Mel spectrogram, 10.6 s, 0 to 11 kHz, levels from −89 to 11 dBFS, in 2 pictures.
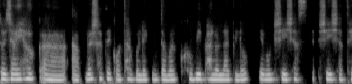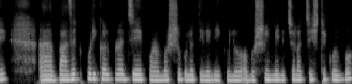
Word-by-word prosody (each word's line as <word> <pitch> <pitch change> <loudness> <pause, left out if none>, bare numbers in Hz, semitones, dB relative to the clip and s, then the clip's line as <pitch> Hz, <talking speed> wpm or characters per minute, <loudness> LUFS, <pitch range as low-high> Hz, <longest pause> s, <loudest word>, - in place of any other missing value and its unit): তো 215 - +2
যাই 205 0 +5
হোক 215 +1 +4 0.2
আ - - +5 0.4
আপনার 200 +4 -1
সাথে 215 0 0
কথা 185 +2 -2
বলে 185 0 +4
কিন্তু 190 0 -2
আমার 180 +1 +3
খুবই 205 -1 +3
ভালো 190 -1 +4
লাগলো 185 0 +1 0.3
এবং 190 0 +3
সেই 195 -2 +3
সাস 200 -2 -4 0.3
সেই 200 -2 +2
সাথে 195 0 -3 0.9
বাজেট 190 +2 +3
আ - - -29
পরিকল্পনার 200 -2 0
যে 195 - +3 0.2
পরামর্শগুলো 180 +2 0
দিলেন 170 -1 -1
এগুলো 170 0 -3 0.2
অবশ্যই 175 +2 -1
মেনে 180 -1 +1
চলার 180 -1 0
চেষ্টা 185 +1 -3
করব। 185 0 0
190 Hz, 170 wpm, -21 LUFS, 180-200 Hz, 0.9 s, যাই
